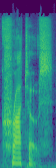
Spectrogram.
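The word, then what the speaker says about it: Kratos: And they all believe that the person who wins wins because Zeus gave them a very particular kind of strength called Katos. Spell it K R A T O S.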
